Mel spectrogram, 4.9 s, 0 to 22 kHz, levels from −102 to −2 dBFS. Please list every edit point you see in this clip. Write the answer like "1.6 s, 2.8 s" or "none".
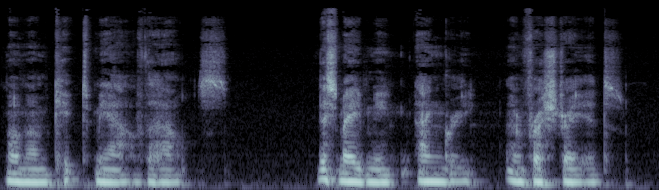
2.5 s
